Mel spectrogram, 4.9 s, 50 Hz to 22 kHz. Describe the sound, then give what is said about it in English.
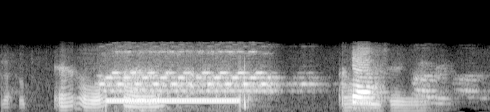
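A steady electronic telephone tone from a home alarm system picking up the phone line sounds for just over a second, fairly loud, while people keep talking over and around it. “You know, at every 2 of the hour, my alarm system picks up the phone.”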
